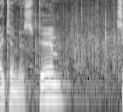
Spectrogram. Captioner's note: applause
